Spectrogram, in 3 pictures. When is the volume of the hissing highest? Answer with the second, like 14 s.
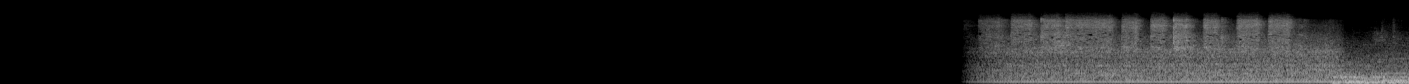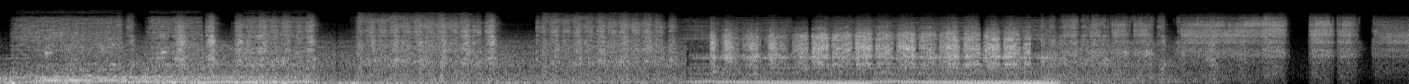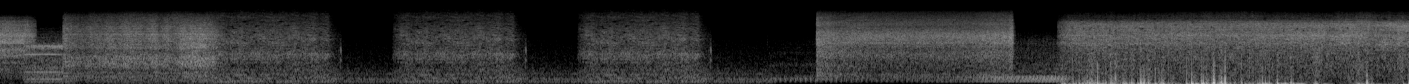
15 s.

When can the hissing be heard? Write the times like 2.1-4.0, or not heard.
9.7-42.2.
